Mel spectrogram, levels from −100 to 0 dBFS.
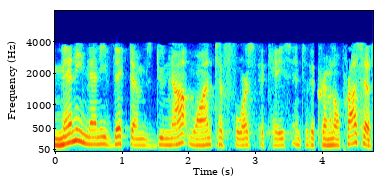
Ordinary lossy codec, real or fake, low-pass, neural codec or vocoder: AAC, 16 kbps; real; 7.2 kHz; none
